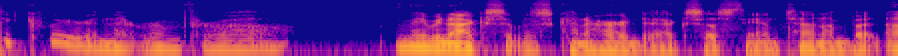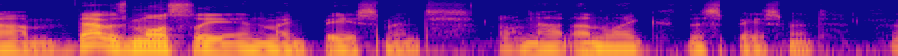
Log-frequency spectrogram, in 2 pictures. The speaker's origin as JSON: {"language": "English", "town": "Austin", "region": "Minnesota", "country": "United States", "said": "No, I'm from Austin, Minnesota."}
